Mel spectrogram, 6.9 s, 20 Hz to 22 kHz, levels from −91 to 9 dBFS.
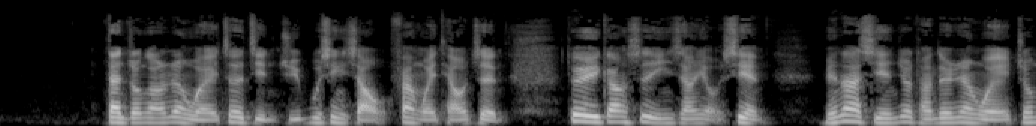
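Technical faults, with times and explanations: Nothing stood out on listening to the speech in this recording.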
